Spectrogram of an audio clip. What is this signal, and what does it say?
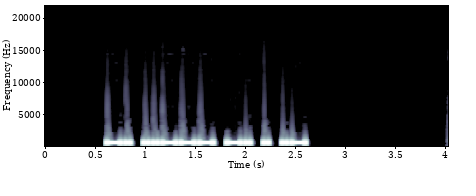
Morse code, heard as a keyed tone, about 26 wpm, 700 Hz. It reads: N2NEA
